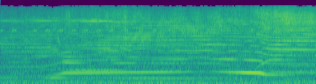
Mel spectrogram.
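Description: Radio-controlled model airplane's propeller and motor whining overhead. The pitch steps up about a second in, then the sound grows louder and drops sharply in pitch near the end as the plane passes by.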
